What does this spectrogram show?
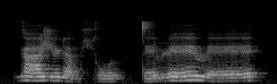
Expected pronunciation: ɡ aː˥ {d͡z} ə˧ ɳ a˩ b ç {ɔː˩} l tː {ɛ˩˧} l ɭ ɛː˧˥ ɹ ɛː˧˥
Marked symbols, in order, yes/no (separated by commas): no, no, yes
